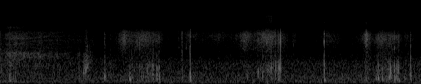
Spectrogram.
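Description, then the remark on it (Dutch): Footsteps crunch steadily through snow on a snow-white road, a series of soft, gritty crunches in an even walking rhythm, fairly quiet, with no talking. “De sneeuw knerpt, totdat een bijzondere wegwijzer andere geluiden aankondigt.”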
